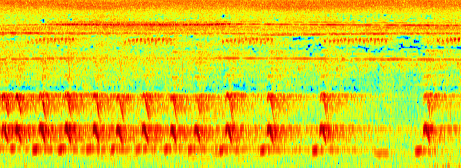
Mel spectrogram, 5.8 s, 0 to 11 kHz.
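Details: Siamang in rainforest at Taman Negara National Park, Malaysia, 4 April 2019, giving a rapid series of loud, falling, barking notes about twice per second, each with rich harmonics, pausing briefly before a final note; faint insect whine above.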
